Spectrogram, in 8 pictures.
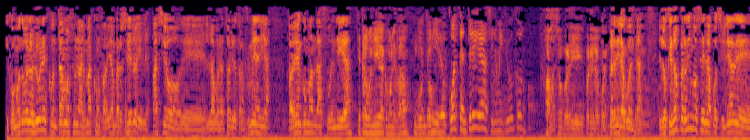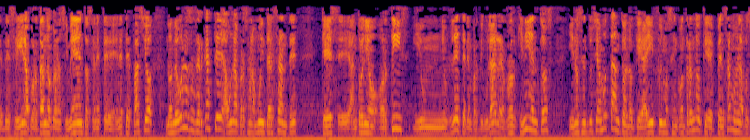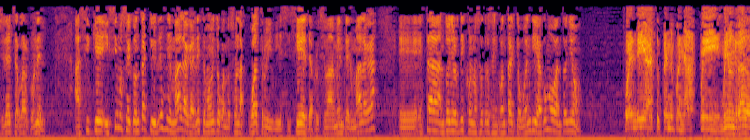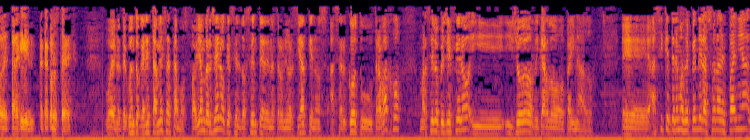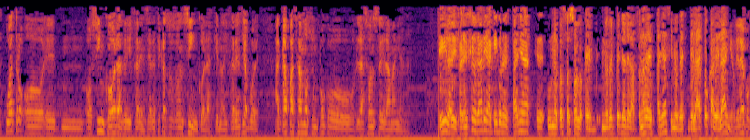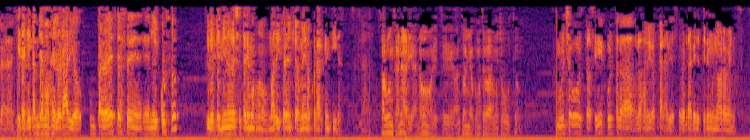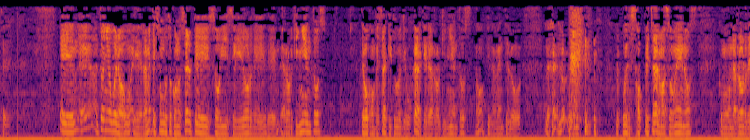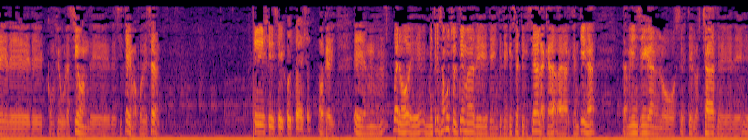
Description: «Media Lab» – Entrevista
